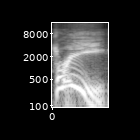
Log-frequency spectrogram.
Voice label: count, Spanish; Birthday Party Bash; Wii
